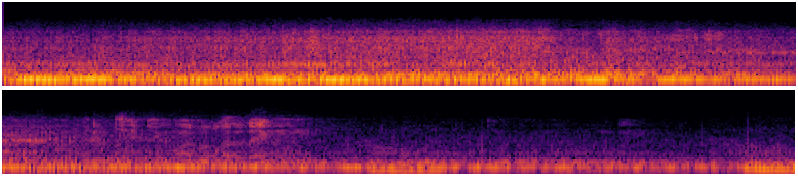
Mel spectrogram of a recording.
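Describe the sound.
Enemy Messerschmitt fighter planes attack, roaring overhead as they come in over a sand dune, in a loud, steady engine drone that eases slightly in the second half, with indistinct voices mixed in beneath the noise.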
